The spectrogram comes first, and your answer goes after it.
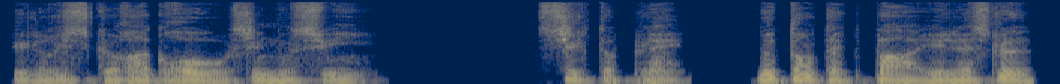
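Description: A huge, soft-hearted Ogier from a fantasy storybook, anxious and pleading, voiced by a man narrating. The voice is low, husky and gently unsteady. It sounds dry and close-miked. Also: expressive, moderate pace, no echo, heavily acted. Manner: soft, pleading, slightly trembling.

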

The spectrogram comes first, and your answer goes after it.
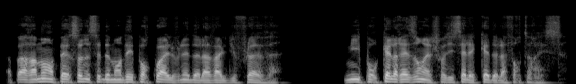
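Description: Guy reading as low calm old-soldier type, plain report, dry audio. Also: fast, husky, no room sound. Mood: matter-of-fact. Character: steady veteran male warrior bodyguard.

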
